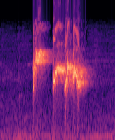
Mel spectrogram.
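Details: A single Red-whiskered bulbul phrase: a clear upward note followed by a fuller, warbled, slightly buzzy descending flourish lasting under a second; otherwise quiet.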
